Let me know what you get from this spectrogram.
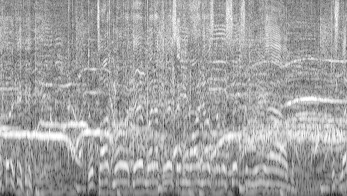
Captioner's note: audience cheering drowns out speaker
